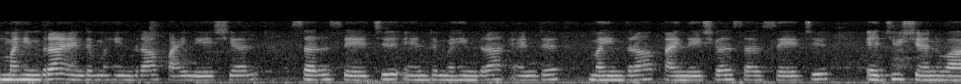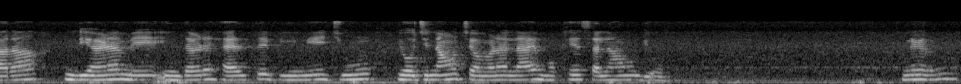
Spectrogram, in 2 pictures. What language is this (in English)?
Sindhi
